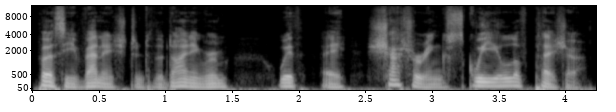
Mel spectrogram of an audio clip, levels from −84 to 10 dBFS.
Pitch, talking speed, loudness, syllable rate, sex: 95 Hz, 170 wpm, -22 LUFS, 6.1 syllables/s, male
